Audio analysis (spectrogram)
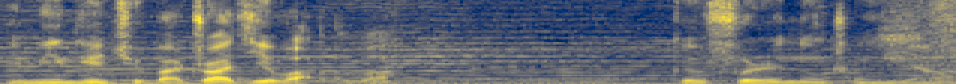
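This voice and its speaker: A man's voice: sits low, quick pace, natural voice. A man playing a harried lord of a household who is exasperated, scolding and flustered, in an audio drama. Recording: background music under the voice.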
